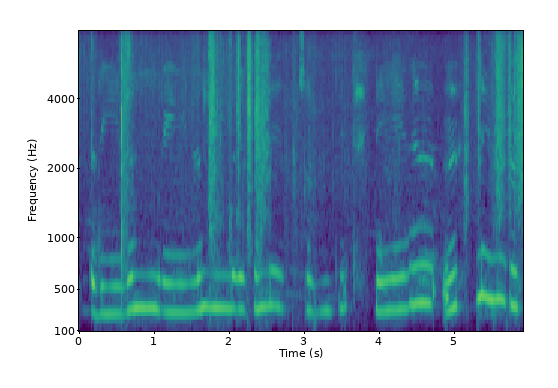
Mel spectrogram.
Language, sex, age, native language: Icelandic, male, 7, Icelandic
